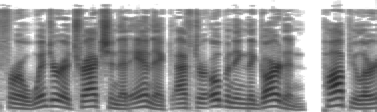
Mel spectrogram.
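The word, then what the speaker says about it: Alnwick: When we started the Anic Garden, no journalist could pronounce Anic." They all said alenwick.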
